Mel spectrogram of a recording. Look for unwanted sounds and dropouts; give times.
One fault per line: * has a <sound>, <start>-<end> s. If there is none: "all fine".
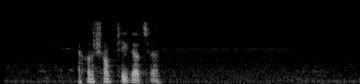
all fine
